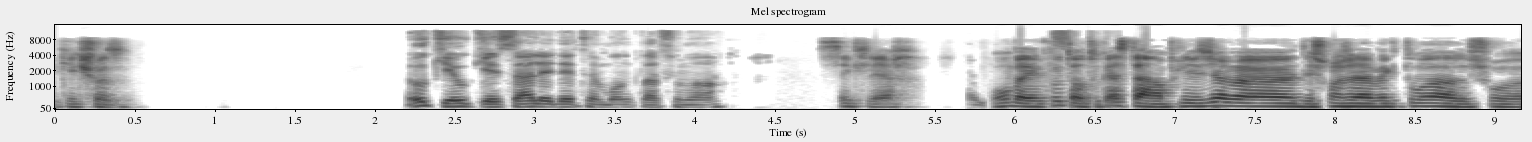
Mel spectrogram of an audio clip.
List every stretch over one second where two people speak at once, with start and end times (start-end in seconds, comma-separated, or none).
none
